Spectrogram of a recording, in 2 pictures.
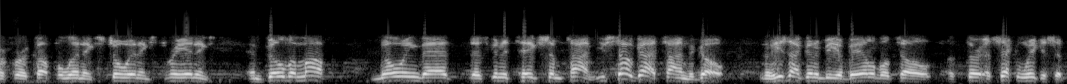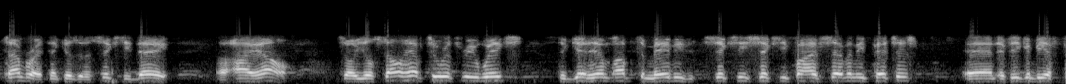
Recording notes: broadcast live from the Third Street Promenade in Santa Monica.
